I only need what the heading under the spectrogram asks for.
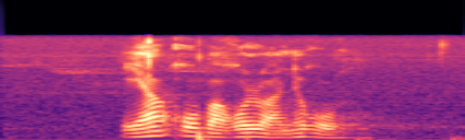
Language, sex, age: Northern Sotho, male, 23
